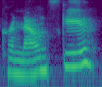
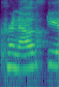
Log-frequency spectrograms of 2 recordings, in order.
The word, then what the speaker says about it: Chronowski: glad you did um I've heard so many different pronunciations of it tranowski for some reason people like to add another n in there and say like kranowsky but kranowski is correct it's like start with Crow that's what I always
